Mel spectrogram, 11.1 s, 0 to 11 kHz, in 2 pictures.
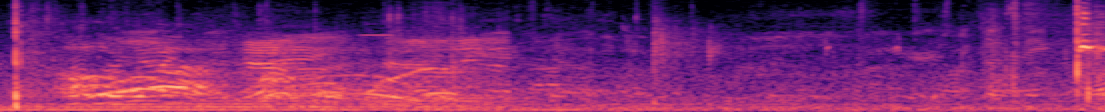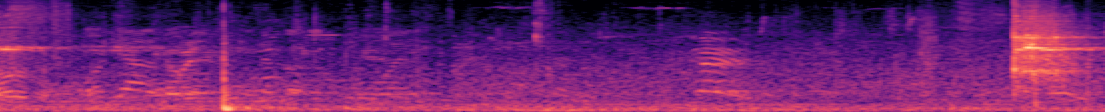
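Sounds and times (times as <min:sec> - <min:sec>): voices calling out: 0:00.0 - 0:11.0
metal bat hitting ball: 0:10.6 - 0:11.0.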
